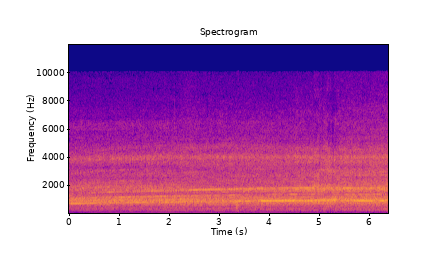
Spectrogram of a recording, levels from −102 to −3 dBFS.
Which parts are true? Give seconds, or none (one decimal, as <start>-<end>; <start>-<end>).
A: 0.0-4.9; 5.4-6.4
